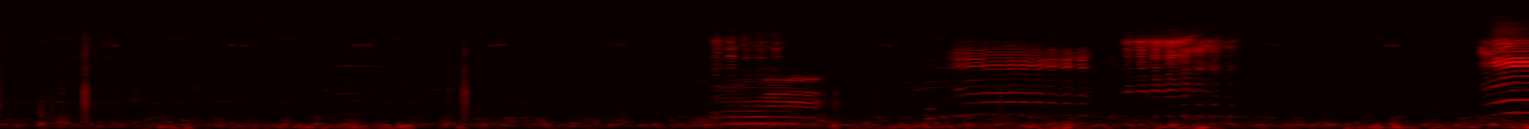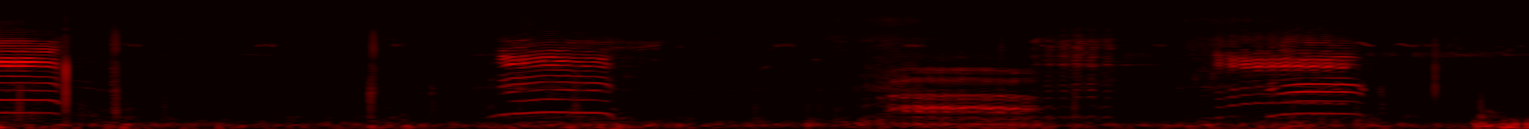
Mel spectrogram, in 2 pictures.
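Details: A lamb calling for its mother, giving about seven loud, quavering bleats spaced one to two seconds apart, some higher and thinner, others fuller, over a steady low background hum.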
